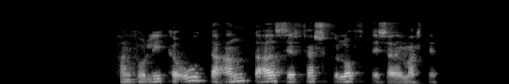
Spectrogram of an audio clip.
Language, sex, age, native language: Icelandic, male, 30-39, Icelandic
